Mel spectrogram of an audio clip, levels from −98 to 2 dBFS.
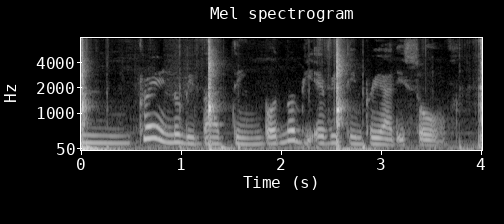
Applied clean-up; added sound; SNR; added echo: none; Domestic sounds, home sounds; -3 dB; none.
